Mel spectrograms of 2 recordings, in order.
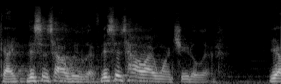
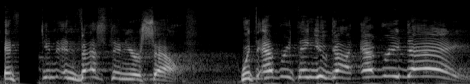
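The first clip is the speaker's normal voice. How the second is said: higher and slowing, hammering each command; preaching at full force; 8 semitones higher, slower than usual. Acted. Speaker rallying a seminar crowd to change, preaching at full force. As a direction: preach it to the room like a coach. Fired-up motivational push.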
